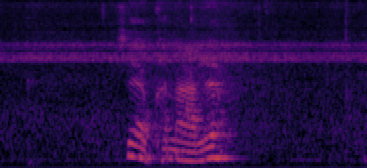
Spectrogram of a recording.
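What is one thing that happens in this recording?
A woman slurps noodles loudly up close.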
